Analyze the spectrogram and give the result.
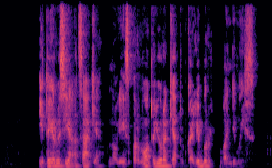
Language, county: Lithuanian, Telšiai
